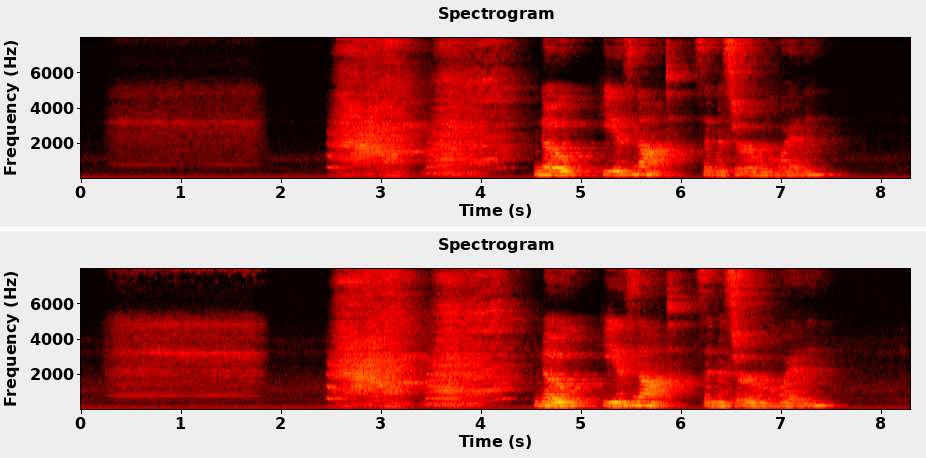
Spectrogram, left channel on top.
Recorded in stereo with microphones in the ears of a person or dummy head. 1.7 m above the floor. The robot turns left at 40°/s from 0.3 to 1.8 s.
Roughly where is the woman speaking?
Left.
